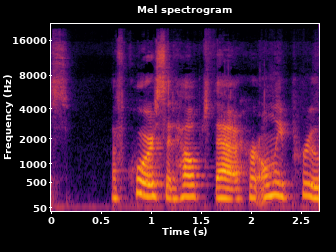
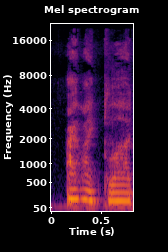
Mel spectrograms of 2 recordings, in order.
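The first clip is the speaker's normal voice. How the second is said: hushed half-whisper under the breath; 4 semitones lower, 9 dB quieter than usual. Retelling what a girl on the couch said at a party: imitating a half-whisper. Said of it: "and whispers".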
